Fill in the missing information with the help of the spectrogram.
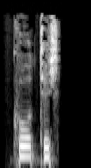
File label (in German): "kotig", German; adjectives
